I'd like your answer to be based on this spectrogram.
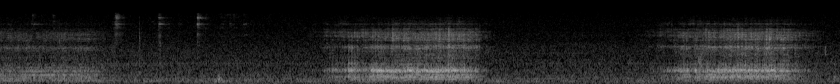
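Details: Person snoring during sleep: two long, rasping snores about three seconds apart with quiet breathing between; ordinary snoring.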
